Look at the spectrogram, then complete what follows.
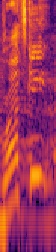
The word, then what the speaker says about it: Brodsky: Stephen Brodsky?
